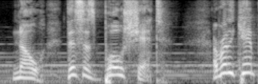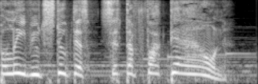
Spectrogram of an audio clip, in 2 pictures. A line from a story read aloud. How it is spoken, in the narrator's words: she yells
